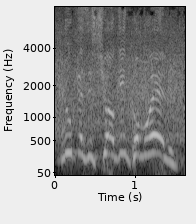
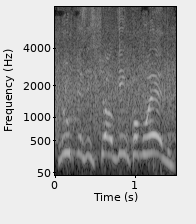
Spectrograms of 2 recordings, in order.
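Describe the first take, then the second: No difference in how they are said.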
